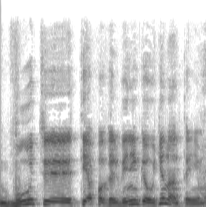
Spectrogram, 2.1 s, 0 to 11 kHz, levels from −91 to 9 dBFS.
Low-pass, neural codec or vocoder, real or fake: 9.9 kHz; none; real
